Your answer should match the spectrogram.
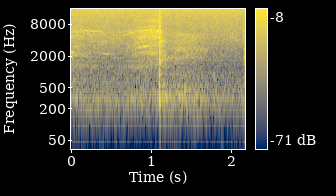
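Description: Quiet room tone with a faint click about a second in.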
